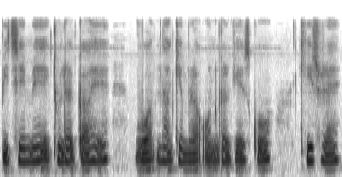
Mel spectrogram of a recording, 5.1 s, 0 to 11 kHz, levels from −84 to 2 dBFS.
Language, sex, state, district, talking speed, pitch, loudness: Hindi, female, Arunachal Pradesh, Longding, 165 wpm, 210 Hz, -18 LUFS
